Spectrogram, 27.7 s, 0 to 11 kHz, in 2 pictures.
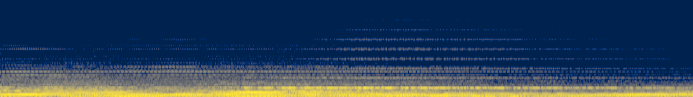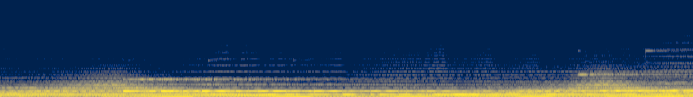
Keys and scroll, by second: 25.6 z, 26.4 a.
